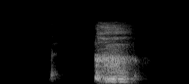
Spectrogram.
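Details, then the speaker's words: An adult man recording a spoken project presentation makes a small throat sound, then one harsh half-second cough or throat clear. Cough / throat clearing. "Mohon maaf kalau ee dari penjelasan ini banyak yang kurang atau mungkin terdengar suara batuk-batuk."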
